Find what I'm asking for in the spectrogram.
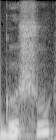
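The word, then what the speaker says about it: gauchou (ゴーシュ): Oui, voilà, gauche, ou comme tu l'as dit en, version, en version originale, c'est la prononciation japonaise, donc gauchou.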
